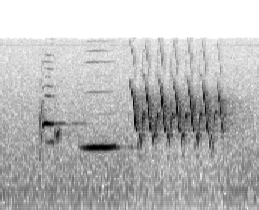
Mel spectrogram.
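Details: An eastern towhee gives its song: a brief bright whistle, a sustained lower whistled tone, then a rapid trill of roughly seven downslurred notes. No other sounds compete.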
